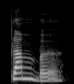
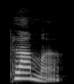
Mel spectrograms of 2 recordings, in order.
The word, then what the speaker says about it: plumber: famous mispronoun profession in malaysia we call this plumber plumber but the correct pronunciation is plummer plummer malaysian will pronounce this word as a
